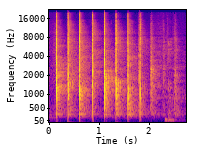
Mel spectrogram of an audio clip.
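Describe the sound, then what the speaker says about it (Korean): At a Korean business event, sharp hand claps ring out close by in a steady, even beat, about nine strong strikes in a row before the clapping softens and trails away. "다시 한번 뜨거운 박수 부탁드립니다"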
